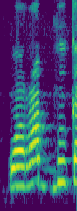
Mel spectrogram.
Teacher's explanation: را کو بھی پر پڑھیں گے، کاف کو باریک پڑھیں گے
